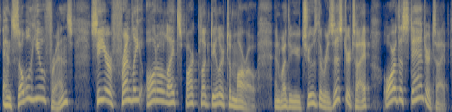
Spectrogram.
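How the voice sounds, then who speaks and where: A man plays a peppy vintage radio pitchman with a bright, highly animated voice, selling with emphatic conviction. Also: heavily acted. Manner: emphatic, salesmanlike. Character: peppy 1950s male spark plug pitchman. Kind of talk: 1950s radio commercial.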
